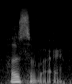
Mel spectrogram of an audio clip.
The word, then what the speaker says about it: Hocevar: And then Carson Hocevar. Am I saying that right? Yep. Nailed it. Hocevar.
